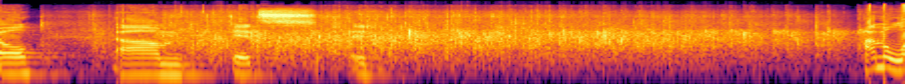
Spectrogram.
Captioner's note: applause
